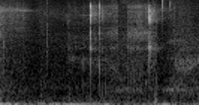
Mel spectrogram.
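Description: A single crisp finger snap rings out, sharp and bright, with a few fainter clicky snaps before it over a quiet background. No one speaks.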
